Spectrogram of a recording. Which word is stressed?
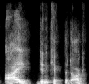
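I. The stress is on the word I.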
